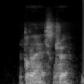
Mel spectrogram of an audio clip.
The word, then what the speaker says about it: Balestre: You say his name. – Balestre. Yeah. – That's him, Balestre.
